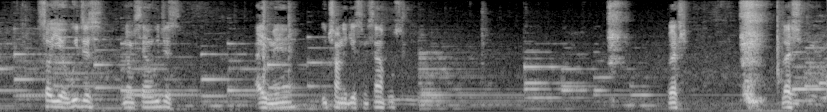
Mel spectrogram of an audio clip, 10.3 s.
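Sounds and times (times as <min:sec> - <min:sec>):
steady tonal sounds: 0:00.0 - 0:09.3
speech: 0:00.5 - 0:02.4, 0:03.2 - 0:05.4, 0:08.4 - 0:08.7, 0:09.3 - 0:10.2
person sneezing: 0:09.3 - 0:09.7.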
